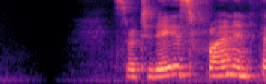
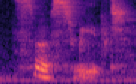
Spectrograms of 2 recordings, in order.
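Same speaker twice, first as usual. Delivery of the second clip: breathy whisper of delight; hushed little aside; 11 dB quieter than usual. Real, not acted. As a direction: whisper it to yourself. Soft aside while reading.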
